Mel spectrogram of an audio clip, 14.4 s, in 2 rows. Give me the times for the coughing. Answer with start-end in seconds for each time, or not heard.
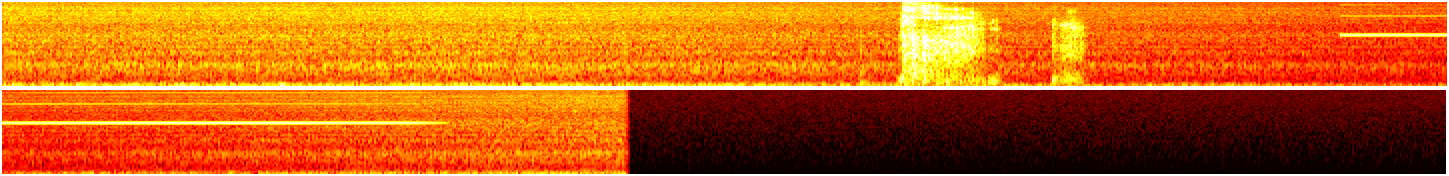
4.2-5.5.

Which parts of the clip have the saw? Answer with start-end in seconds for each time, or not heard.
not heard.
